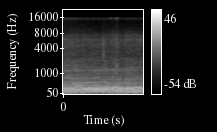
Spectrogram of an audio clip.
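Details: Barako 175 single-cylinder with hard starting: idle thump has a slightly uneven beat and wavering note, and the idle does not hold steady.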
